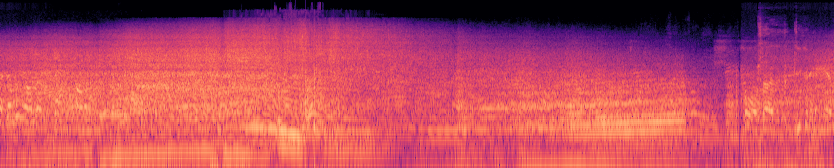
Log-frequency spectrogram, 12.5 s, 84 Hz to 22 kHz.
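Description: A Ferrari 488 Challenge race car at the Goodwood Festival of Speed accelerates hard, its engine note rising and falling through several gear changes, loud with a commentator talking over it.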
